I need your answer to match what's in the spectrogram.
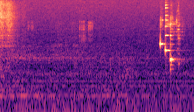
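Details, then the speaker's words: Roadside-found Xbox One, new power button strip, drive loose, fan unscrewed: near silence then one short high double beep, SSD spins but no fan, won't boot; owner suspects RAM chips or APU after odd resistance readings. "Beep on, beep off. Considering where we started and how it's looking now, I think we've made a great achievement so far. I think the problem is to do with those RAM chips or the APU"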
